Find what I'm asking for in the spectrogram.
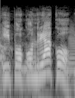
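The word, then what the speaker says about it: hipocondríaco: Hipoconaco? ¿Cómo se dice? – Naco estás, güey. No. Hipocondriaco. – Hipocondraco. – Draco. Casi dice Drácula el compa.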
